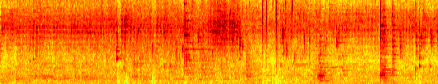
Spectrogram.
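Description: Hot oil in an iron kadhai sizzling steadily as it heats for deep-frying, with two short knocks in the last two seconds.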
